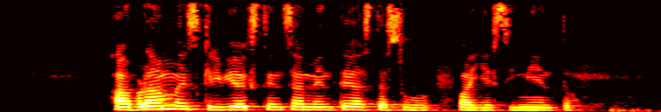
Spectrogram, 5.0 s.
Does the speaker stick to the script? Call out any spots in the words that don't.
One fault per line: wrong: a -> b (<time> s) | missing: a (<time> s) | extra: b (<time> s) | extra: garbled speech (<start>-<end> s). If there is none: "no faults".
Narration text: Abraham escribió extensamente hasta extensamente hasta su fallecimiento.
missing: extensamente hasta (2.9 s)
